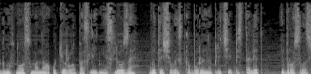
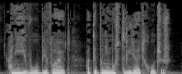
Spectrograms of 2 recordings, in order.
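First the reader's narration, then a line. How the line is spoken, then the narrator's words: Exclaiming. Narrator (Russian): воскликнула Настя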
